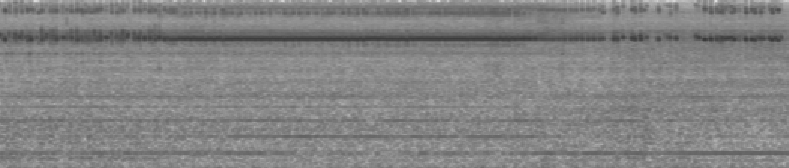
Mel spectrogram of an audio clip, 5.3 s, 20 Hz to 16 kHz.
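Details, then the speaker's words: Original sleeve-bearing cooling fan from Magnavox ZV427MG9 DVD/VCR on the bench, microphone half an inch from the rotor on the intake side, drawing 79 mA: quiet even whir with soft hum; normal running. "and it does make a little noise when it's on the bench so I'll lift it up I'm about a half an inch away from the rotor right now so that is the ambient noise of that fan"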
